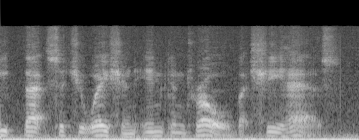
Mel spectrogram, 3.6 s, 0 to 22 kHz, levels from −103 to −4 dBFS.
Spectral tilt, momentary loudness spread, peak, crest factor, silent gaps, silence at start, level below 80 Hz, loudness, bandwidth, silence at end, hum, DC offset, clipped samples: -4.5 dB/octave; 7 LU; -8 dBFS; 16 dB; none; 0 s; -36 dBFS; -26 LUFS; 10 kHz; 0 s; none; 6%; under 0.1%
